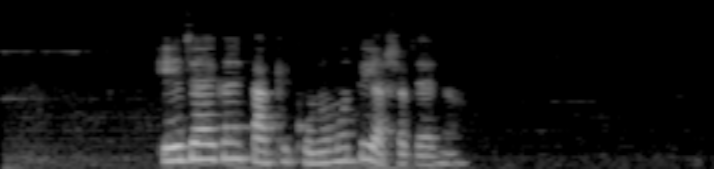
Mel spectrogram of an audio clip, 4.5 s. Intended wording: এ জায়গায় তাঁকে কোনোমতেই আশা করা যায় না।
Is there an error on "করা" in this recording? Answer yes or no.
yes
